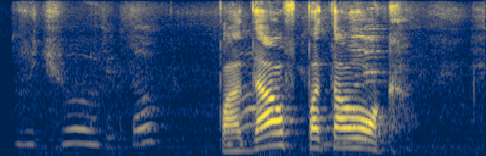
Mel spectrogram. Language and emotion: Russian, neutral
